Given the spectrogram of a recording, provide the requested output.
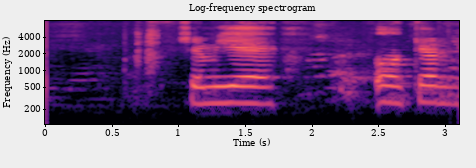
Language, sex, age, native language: Icelandic, female, 9, Icelandic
